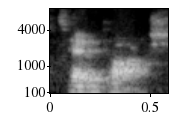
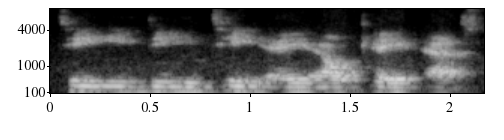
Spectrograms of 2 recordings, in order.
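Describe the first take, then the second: First: Said in the usual way. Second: Spelling out T E D T A L K S letter by letter; each letter of T E D T A L K S said apart; spelled out. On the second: Shown as a demonstration. Spelling the name out for the student.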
